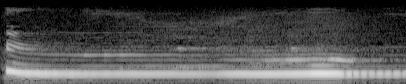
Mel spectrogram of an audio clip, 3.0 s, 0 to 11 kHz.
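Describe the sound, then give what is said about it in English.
A voice imitates the singing water pipes of an American house built in 1987, which sing when the hot water is shut off: one long, steady, mid-pitched hum, held for about three seconds, swelling slightly near the end before wavering and fading out. “And the pipes do this weird thing where they sing. When you shut off the hot water.”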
